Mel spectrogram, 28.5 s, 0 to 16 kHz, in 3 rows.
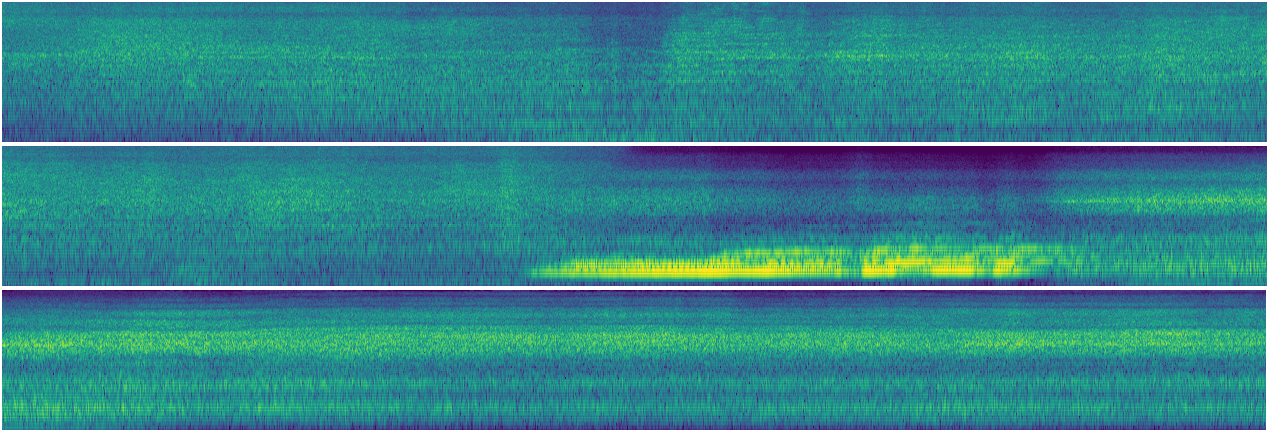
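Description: AD60-class Beyer-Garratt 6029 steam locomotive: a steady hiss of steam escaping from its open cylinder drain cocks. The locomotive's steam whistle sounds for about four seconds midway, its pitch stepping up slightly.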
